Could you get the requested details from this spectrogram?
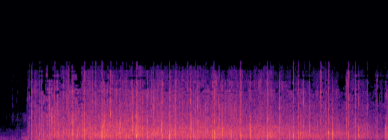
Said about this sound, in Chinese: Yes，鼓掌。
